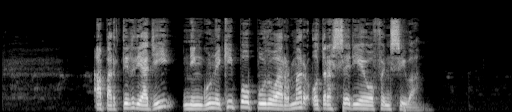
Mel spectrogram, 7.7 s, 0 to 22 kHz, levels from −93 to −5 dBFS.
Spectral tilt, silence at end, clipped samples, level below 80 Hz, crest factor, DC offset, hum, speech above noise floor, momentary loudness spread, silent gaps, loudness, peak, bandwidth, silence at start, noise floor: -4 dB/octave; 1.4 s; under 0.1%; -58 dBFS; 22 dB; under 0.1%; none; 62 dB; 7 LU; none; -21 LUFS; -2 dBFS; 11.5 kHz; 1.4 s; -83 dBFS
